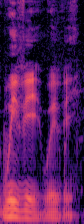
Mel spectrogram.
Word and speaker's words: Weavii: So tell me more about, first, how do you pronounce it? Is it Weavii? Weavii.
